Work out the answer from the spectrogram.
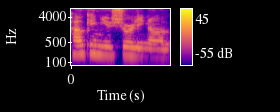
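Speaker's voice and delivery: ordinary delivery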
